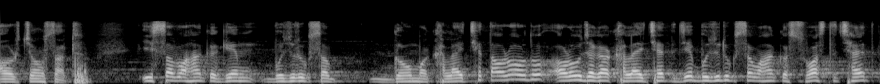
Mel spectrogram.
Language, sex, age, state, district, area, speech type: Maithili, male, 30-45, Bihar, Darbhanga, rural, spontaneous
